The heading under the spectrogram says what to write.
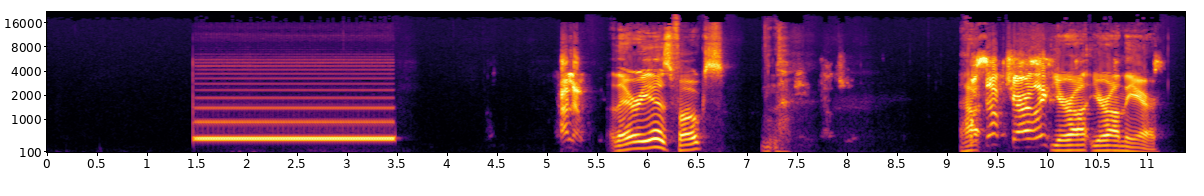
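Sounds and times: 
telephone dial tone: 0:01.5 - 0:03.5
speech: 0:05.6 - 0:08.0, 0:09.2 - 0:11.2.

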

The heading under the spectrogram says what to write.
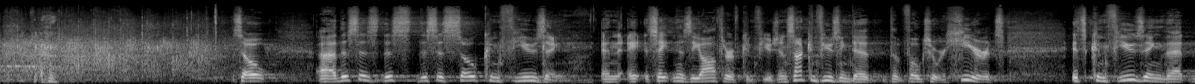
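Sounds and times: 
audience clapping: 0:00.0 - 0:02.4
speech: 0:02.4 - 0:11.9.

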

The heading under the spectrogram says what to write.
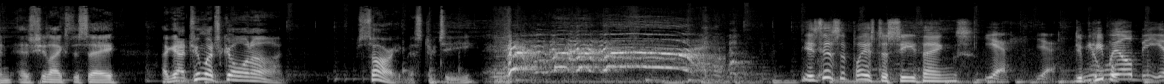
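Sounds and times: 
speech: 0:00.0 - 0:03.0, 0:03.6 - 0:05.4, 0:08.0 - 0:11.6
rooster crowing: 0:05.0 - 0:07.6.

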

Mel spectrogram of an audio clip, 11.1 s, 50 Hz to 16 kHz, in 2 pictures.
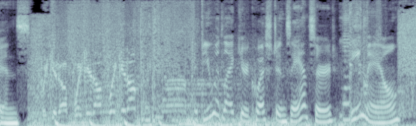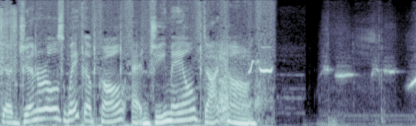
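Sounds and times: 
speech: 0:00.0 - 0:09.1
person whistling a short wavering tune: 0:09.8 - 0:11.0.

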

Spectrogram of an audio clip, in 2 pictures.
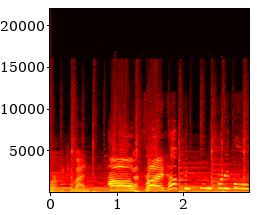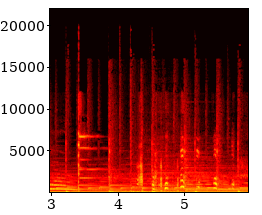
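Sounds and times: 
speech: 0:00.3 - 0:03.2, 0:04.9 - 0:05.6
bell ringing to ring in the new year: 0:03.4 - 0:04.2
laughter: 0:04.2 - 0:05.9.

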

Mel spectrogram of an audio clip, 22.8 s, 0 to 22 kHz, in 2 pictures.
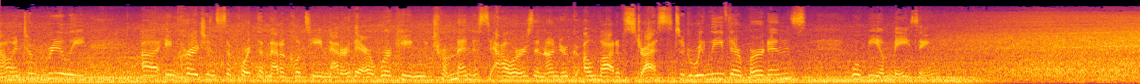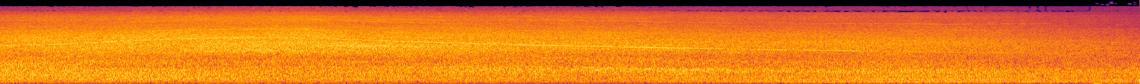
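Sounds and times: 
DC-8 cargo plane jet engines on runway in Greensboro North Carolina before takeoff: 0:00.0 - 0:22.7
speech: 0:00.6 - 0:09.8.

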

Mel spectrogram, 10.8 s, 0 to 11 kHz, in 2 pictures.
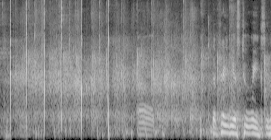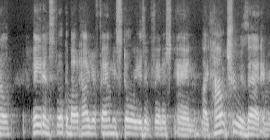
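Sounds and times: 
audience of students applauding: 0:00.0 - 0:05.4
speech: 0:04.2 - 0:10.8.

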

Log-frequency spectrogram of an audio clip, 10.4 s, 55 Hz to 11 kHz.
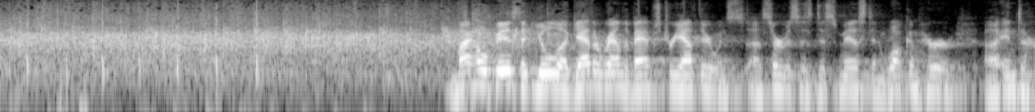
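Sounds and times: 
audience applauding: 0:00.0 - 0:05.5
speech: 0:04.5 - 0:10.3.

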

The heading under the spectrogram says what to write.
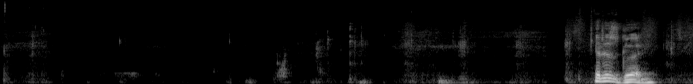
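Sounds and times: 
chewing buttery popcorn: 0:03.1 - 0:06.9
speech: 0:06.0 - 0:06.6.

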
